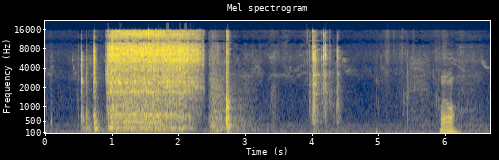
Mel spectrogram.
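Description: An electric ratchet whirs on a van during grille and AC work: one sustained, close, fairly loud burst of about a second and a half, bracketed by short clanks and taps, with a brief voice sound near the end.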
